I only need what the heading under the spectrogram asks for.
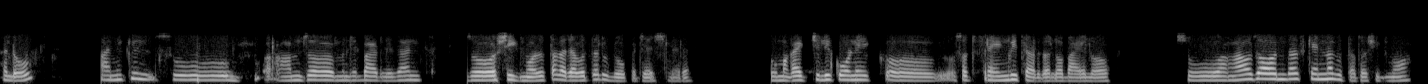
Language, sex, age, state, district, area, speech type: Goan Konkani, female, 18-30, Goa, Bardez, urban, conversation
